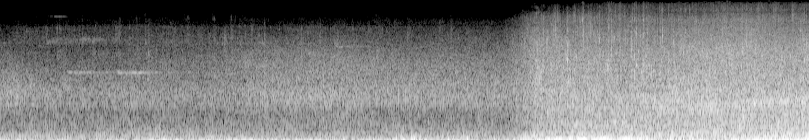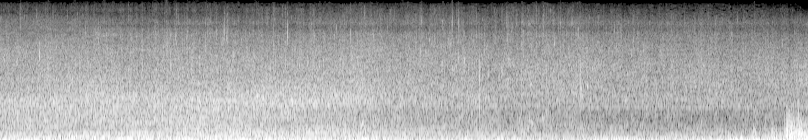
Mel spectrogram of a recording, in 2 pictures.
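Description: Outdoor ambience with wind rumbling on the microphone. About five seconds in the sound cuts to a louder, steady rush.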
